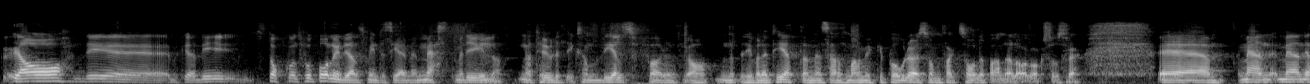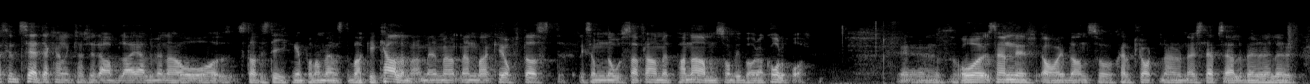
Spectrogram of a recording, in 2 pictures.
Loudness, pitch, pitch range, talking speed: -22 LUFS, 100 Hz, 95-105 Hz, 205 wpm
